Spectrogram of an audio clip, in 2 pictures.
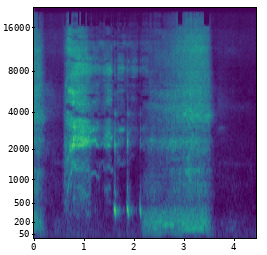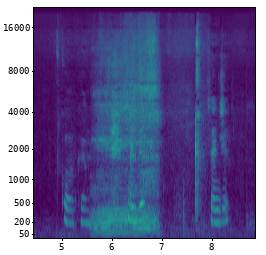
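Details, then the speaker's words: Someone at home snoring during the pre-dawn sahur meal: two long, loud rattling snore-like breaths with pauses between and brief vocal sounds, possibly exaggerated for comic effect; snoring. "Evde dinozor var. Evde odun kesiyorlar. Testere dizisinde rol aldı mı acaba?"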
